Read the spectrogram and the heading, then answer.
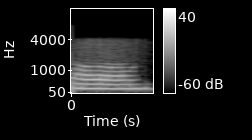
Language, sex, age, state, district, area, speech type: Bengali, female, 60+, West Bengal, Kolkata, urban, conversation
